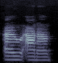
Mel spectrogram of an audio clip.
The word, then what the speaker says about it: Ohana: how it said that it's pronounced oh Anna oh Anna but I I think they had it pronounced like Hannah or something like that but um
